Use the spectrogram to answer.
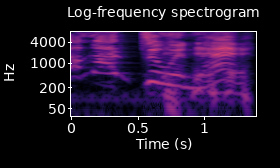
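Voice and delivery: high, loud, stretched protest; indignant refusal. Retold or imitated. Wrestler refusing to unmask for promoter, loud indignant refusal. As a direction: dig in with a drawn-out shout.

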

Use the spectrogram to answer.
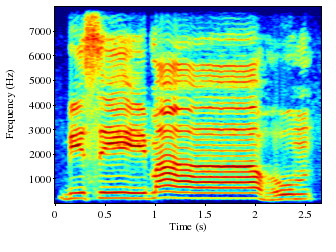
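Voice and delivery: বিসিমাহুম with the final ম hummed long through the nose; গুন্নাহ করে; nasal ghunnah. Shown as a demonstration. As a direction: hold a nasal hum on the ম of বিসিমাহুম. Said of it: "মিম সাকিনটা আমরা গুন্নাহ করব".

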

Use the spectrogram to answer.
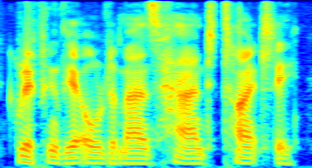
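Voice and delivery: ordinary delivery

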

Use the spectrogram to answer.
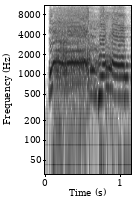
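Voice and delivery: very high, loud victory shriek; piercing celebratory yell; real excited scream. Real, not acted. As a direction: scream in triumph at the top of the voice. Screams at a lucky pull.

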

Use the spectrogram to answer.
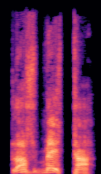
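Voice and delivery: high, urgent command; Zio Vernon, ordering. A narrator's reading. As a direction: cut him off with a high-pitched order. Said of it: "gli intimò".

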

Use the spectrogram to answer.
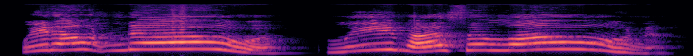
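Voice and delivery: high, loud and slow cry to be left alone; exasperated shout. Acted. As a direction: shout it, fed up with the questions. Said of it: "they shout".

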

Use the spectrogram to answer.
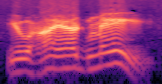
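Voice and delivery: high, loud, drawn-out outburst; shouted. A narrator's reading. Rejected job applicant insisting to the editor he was hired, shouted. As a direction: shout it slowly, pitch leaping up. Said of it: "and then shouted".

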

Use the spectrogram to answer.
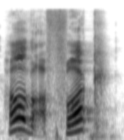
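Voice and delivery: drawn-out outraged yell; loud disbelieving yell. Real, not acted. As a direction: shout it slowly at the screen. Reacting to game.

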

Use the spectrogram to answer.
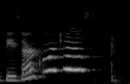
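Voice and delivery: squealing over the purple pearls; delighted squeal. Real, not acted. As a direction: squeal it like you can't contain it. Admiring pearls to David.

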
